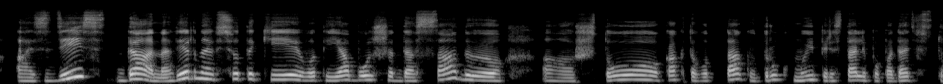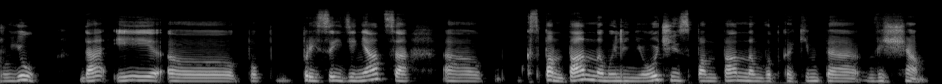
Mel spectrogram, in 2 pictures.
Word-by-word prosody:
а 165 -1 -3
здесь 230 - +4
да, 230 +4 +6
наверное, 250 - +4
всё-таки 230 -2 +2
вот 185 0 -2
я 190 +3 +2
больше 205 -1 0
досадую, 185 - +1 0.4
а, 160 -3 -8
что 210 +3 +1
как-то 205 -4 -3
вот 170 +1 -7
так 230 -2 +1
вдруг 185 +8 -5
мы 185 +4 -2
перестали 185 0 -1
попадать 175 +1 -3
в - - -12
струю, 165 +3 -3 0.4
да, 175 +4 0
и, 185 0 +1
э, 150 -2 -2
поп 155 0 -8 0.4
присоединяться, 175 +2 0 0.3
а, 155 -3 -6 0.4
к - - -8
спонтанным 185 0 +2
или 160 0 -2
не 155 -1 -7
очень 190 +2 0
спонтанным, 165 0 -3
вот, 155 - -7
каким-то 155 0 -5
вещам. 155 0 -3
180 Hz, 110 wpm, -25 LUFS, 160-210 Hz, 0.4 s, да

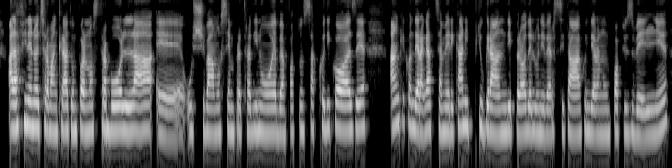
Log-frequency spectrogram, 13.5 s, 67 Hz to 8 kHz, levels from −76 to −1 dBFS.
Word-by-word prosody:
alla 205 +1 +8
fine 230 +1 +2
noi 215 0 +3
c'eravam 195 -3 0
creati 200 0 +2
un 195 0 -3
po' 205 - +3
la 195 - +2
nostra 200 +1 -2
bolla, 200 0 +4
ehm, 170 -3 -3
uscivamo 190 -1 -1
sempre 190 0 -5
tra 190 0 -4
di 195 +1 -5
noi, 185 -1 -2
abbiam 180 -1 -1
fatto 190 +2 -10
un 195 - -5
sacco 210 +1 -7
di 210 0 -6
cose, 205 +1 +2 0.4
anche 245 +3 +3
con 230 -3 -4
dei 195 -2 +6
ragazzi 205 +2 +1
americani 195 +3 -1
più 225 -1 -7
grandi 185 0 +2
però, 185 -1 0
dell'università 185 -1 -2
quindi 190 -1 -5
erano 180 0 -3
un 180 - -8
po' 190 -2 -3
più 190 -1 -11
svegli, 180 +3 -3
195 Hz, 165 wpm, -21 LUFS, 185-205 Hz, 0.4 s, alla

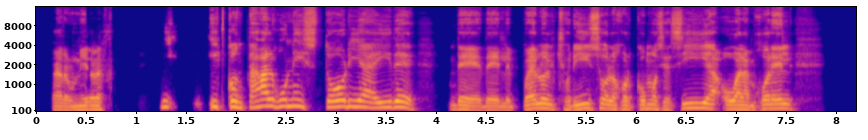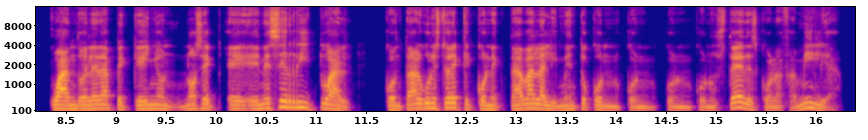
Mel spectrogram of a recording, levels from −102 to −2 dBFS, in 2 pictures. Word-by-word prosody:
Para 115 -1 -3
unirlas, 125 +3 -3 0.5
¿y 205 0 -6 0.3
y 215 - 0
contaba 200 +1 +3
alguna 230 0 +1
historia 215 -1 +1
ahí 185 +2 -1
de 195 -8 +2 0.3
de 130 -3 -1
del 110 -1 -4
pueblo 150 +4 +1
del 150 -3 -2
chorizo?, 140 +3 0
a - - 0
lo 140 - +1
mejor 135 +1 -4
cómo 145 +1 -3
se 125 -2 -5
hacía, 165 +5 0
o 140 0 +1
a - - +3
lo 130 -1 -1
mejor, 150 +5 -2
él 155 -1 0 0.7
cuando 140 -2 +6
él 135 - +2
era 150 +1 +1
pequeño, 140 +1 -2
no 140 +3 -4
sé, 155 -1 0
e 135 0 -1
en 140 - -1
ese 205 +5 +7
ritual, 160 - +2 0.3
¿contaba 130 +3 0
alguna 170 +1 +3
historia 175 +3 +3
que 150 - -7
conectaba 140 +3 +1
el 160 - +3
alimento 125 +2 -2
con 110 -7 -4
con 100 -4 -8
con 100 -3 -7
con 105 0 -8
ustedes, 170 - +2
con 115 -2 -6
la 100 - -9
familia? 150 0 -4
145 Hz, 185 wpm, -25 LUFS, 130-170 Hz, 0.7 s, ese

